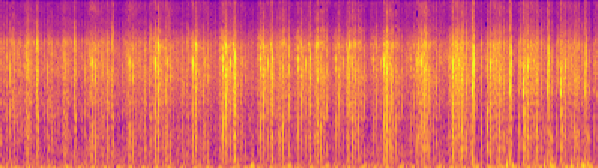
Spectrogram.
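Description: Fingertips tap, rub and press on a rigid black stitched faux leather tablet case held in both hands. Many quick, dry crackling taps with a sticky, crinkly texture are heard, mostly bright and high with almost no low end and no ringing.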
